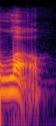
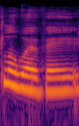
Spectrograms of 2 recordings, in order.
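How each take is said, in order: First: The name is said without a v sound. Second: The name is said with a v sound. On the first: The speaker calls it wrong. "Cause I keep saying low" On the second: The speaker calls it right. "I know there's no V in it. I'm sorry, but that's how you pronounce it"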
